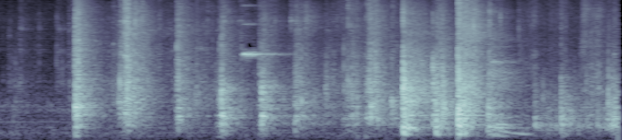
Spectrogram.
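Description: Clear plastic tackle trays being handled: a lid clicked shut, a tray set down on a table and another tray moved, making a string of sharp plastic clicks and knocks.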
